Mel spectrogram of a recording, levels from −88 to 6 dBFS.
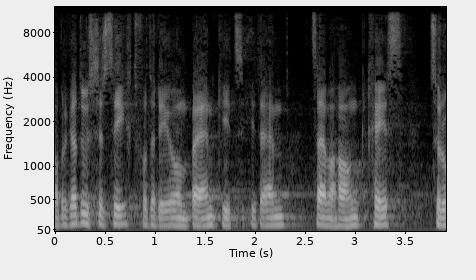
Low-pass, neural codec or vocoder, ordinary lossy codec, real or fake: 10.8 kHz; none; none; real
